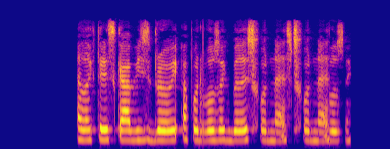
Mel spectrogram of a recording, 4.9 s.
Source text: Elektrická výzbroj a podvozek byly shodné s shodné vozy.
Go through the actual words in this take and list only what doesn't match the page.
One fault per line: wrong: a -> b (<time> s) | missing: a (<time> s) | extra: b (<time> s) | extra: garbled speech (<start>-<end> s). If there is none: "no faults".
no faults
